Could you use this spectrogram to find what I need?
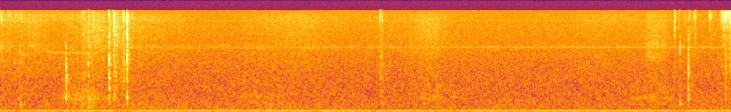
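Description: Pages of a paper journal rustle and crinkle under a hand.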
